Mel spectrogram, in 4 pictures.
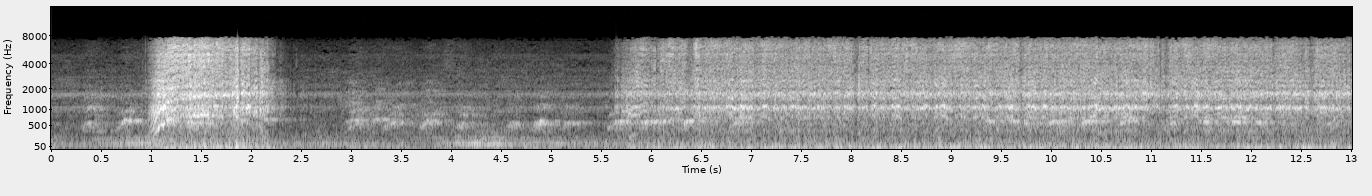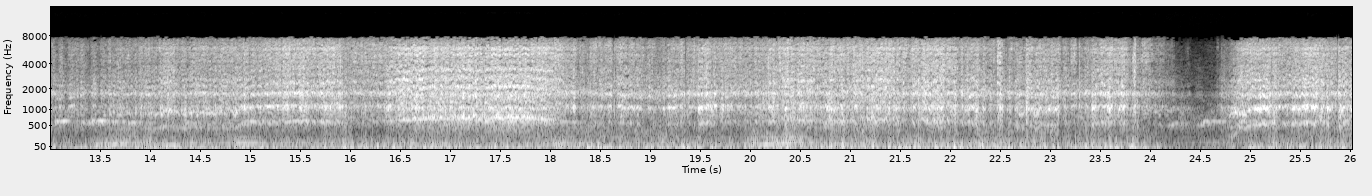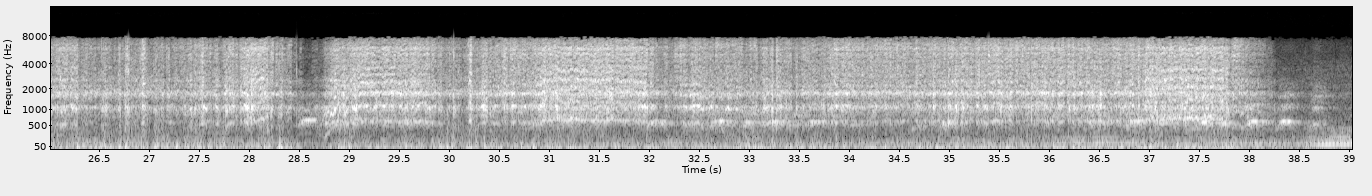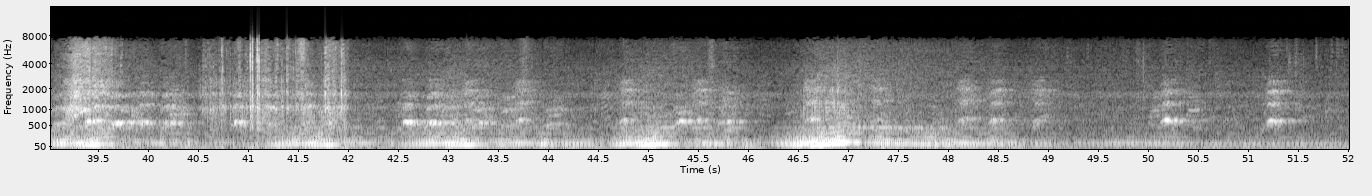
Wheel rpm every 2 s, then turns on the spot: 60, 30, 10, 100, 110, 120, 110, 130, 160, 160, 160, 150, 90, 150, 100, 160, 160, 160, 150, 30, 20, 0, 0, 0, 0, 0.
0-4 40-42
